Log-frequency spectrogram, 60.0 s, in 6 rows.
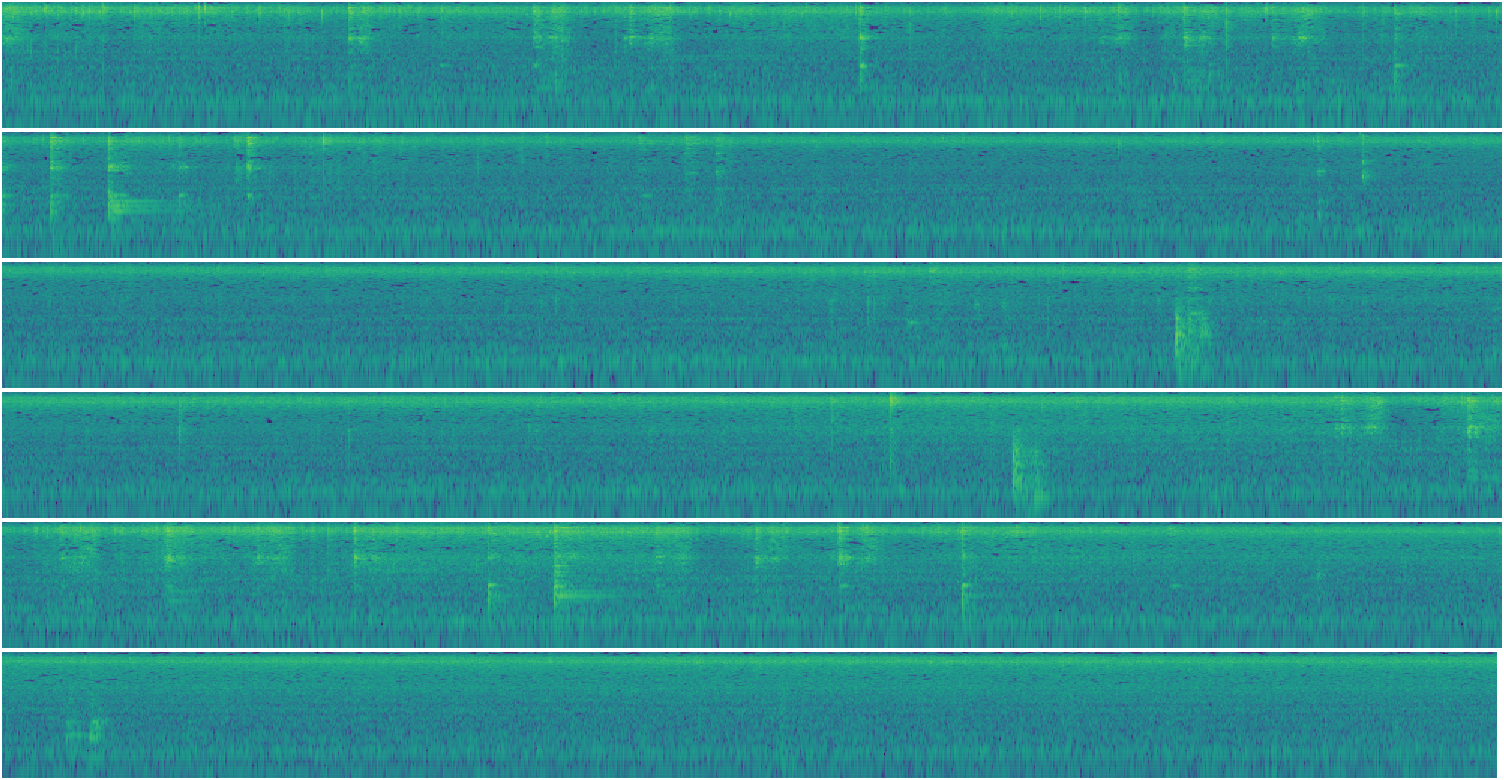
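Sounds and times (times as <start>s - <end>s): spatula scraping a wok: 0.0s - 0.4s, 2.3s - 11.8s, 38.6s - 47.0s
food sizzling in a wok: 0.0s - 59.9s.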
